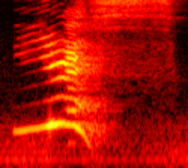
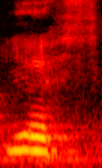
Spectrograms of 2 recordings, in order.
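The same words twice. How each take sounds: First: It is said with excitement. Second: It is said flatly, without excitement.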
